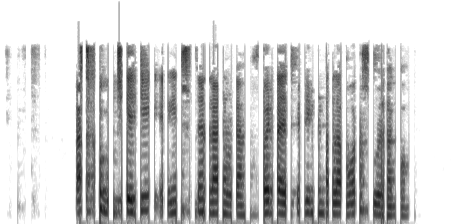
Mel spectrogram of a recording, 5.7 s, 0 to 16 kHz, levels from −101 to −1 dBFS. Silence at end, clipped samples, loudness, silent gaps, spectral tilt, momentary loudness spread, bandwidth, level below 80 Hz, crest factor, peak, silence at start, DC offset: 0.55 s; under 0.1%; -18 LUFS; 3.24-3.29 s; -2.5 dB/octave; 9 LU; 8 kHz; -52 dBFS; 20 dB; 0 dBFS; 0.95 s; under 0.1%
